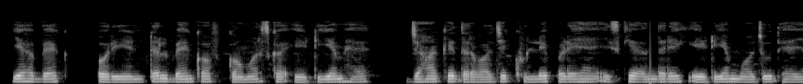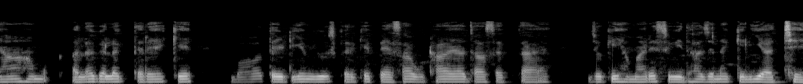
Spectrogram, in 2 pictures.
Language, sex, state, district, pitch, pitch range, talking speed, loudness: Hindi, male, Bihar, Araria, 125 Hz, 120-130 Hz, 160 wpm, -24 LUFS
